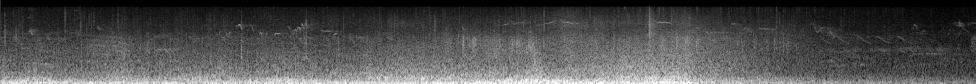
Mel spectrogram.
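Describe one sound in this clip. Flames roar and crackle loudly, then fade away.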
